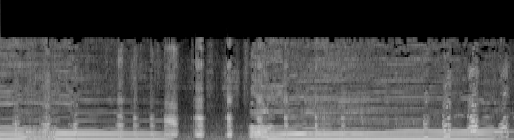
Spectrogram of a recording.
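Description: Alaskan malamute howling in a car: one long howl, held at a nearly level pitch, ends a couple of seconds in, and after a short pause a second long, level howl starts and runs almost to the end.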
